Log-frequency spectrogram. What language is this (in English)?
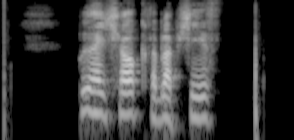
Thai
